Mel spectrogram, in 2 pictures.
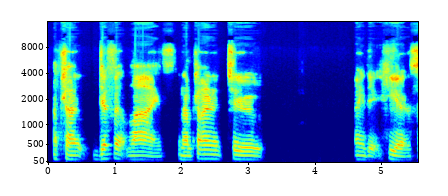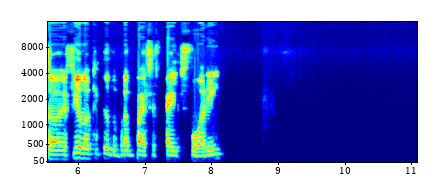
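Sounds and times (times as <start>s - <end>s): man speaking: 0.0s - 3.2s, 4.6s - 8.2s.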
